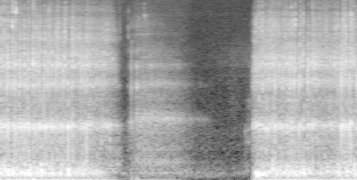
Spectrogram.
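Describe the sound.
A person imitates snoring: two rough, loud, breathy snore-like bursts with a near-silent pause between them.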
